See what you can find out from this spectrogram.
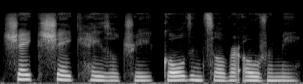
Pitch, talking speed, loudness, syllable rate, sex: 190 Hz, 180 wpm, -18 LUFS, 5.0 syllables/s, female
